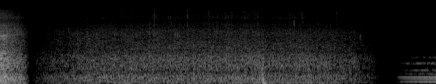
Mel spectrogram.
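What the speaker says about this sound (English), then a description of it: "we call it raining season here in Nairobi, but I actually personally love the rain" Steady rain pours down at an outdoor market in Nairobi, a dense even hiss that runs continuously for several seconds before cutting off abruptly, with no voices.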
